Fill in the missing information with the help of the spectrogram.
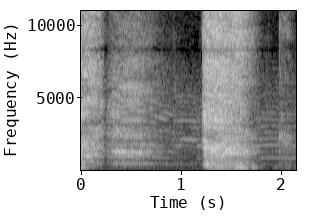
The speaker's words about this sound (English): Coughing's good. It opens up the capillaries, you know.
